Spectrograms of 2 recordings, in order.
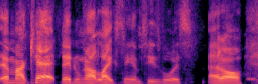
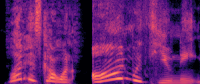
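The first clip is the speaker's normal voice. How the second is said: much higher sing-song puppy talk; pet talk voice; 10 semitones higher than usual. Real, not acted. Talking to her dog.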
